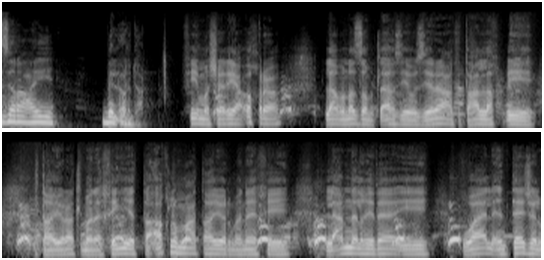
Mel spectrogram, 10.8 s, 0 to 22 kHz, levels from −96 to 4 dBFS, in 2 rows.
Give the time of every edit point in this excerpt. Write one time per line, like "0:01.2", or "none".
none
